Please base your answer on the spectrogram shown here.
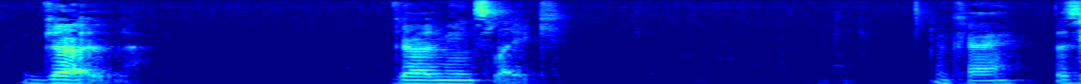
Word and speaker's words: göl: Let's pronounce it. Özge. Özge. Özge is a name. Or this word, it's göl.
